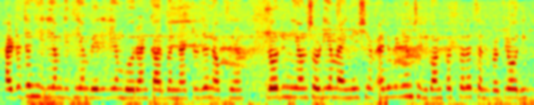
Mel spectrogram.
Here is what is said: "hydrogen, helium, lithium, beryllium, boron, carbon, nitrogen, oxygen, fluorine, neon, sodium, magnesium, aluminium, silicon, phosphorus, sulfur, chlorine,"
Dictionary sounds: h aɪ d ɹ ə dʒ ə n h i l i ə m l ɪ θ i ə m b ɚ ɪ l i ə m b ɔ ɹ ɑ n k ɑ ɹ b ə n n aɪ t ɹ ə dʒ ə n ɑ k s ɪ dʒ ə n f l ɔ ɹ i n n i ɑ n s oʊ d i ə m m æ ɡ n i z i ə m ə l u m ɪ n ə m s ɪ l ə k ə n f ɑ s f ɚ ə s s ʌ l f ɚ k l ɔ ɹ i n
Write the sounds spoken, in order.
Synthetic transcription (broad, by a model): h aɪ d ɹ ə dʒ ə n h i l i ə m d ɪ t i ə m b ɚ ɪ l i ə m b ɔ ɹ ɑ n k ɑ ɹ b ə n n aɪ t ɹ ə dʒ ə n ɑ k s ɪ ə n l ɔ ɹ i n n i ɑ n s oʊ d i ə m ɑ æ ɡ n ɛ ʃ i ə m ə l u m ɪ n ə m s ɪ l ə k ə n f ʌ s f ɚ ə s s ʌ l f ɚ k l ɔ ɹ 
